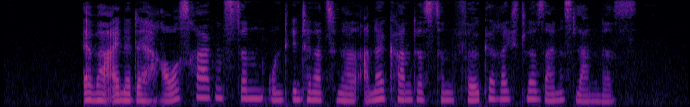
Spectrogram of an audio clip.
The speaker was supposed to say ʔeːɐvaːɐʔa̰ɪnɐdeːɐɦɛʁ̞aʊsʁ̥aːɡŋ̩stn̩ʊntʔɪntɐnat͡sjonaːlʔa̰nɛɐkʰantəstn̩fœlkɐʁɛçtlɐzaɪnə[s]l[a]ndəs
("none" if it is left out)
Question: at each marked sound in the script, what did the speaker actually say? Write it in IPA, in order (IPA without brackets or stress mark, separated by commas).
s, a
